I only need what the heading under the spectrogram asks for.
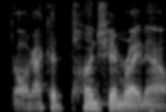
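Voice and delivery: ordinary talk

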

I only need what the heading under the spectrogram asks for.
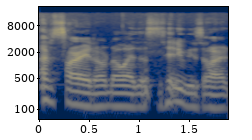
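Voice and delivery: put-on blubbering, crying voice. Recalling crying too hard to talk, retelling own blubbering. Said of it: "And blubbering, and then I was like".

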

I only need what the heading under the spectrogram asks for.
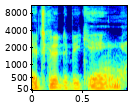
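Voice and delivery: low, lordly, regal pronouncing voice. Asked for their line, the speaker gives a Flame King impression. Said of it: "my impression is Flame King".

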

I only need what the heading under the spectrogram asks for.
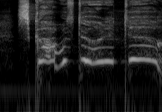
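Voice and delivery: put-on very high shriek like a crying, screaming child. Recalling another kid being grilled in the kitchen: imitating a kid screaming. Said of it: "he was screaming".

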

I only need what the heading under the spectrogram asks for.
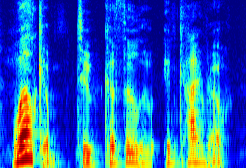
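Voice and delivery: put-on automated text-to-speech voice. Podcast host opening the episode, doing the TikTok text-to-speech voice. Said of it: "Can we do the TikTok voice?".

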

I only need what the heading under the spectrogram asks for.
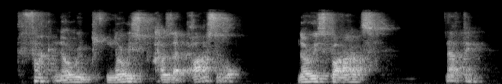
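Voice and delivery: normal talking voice

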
